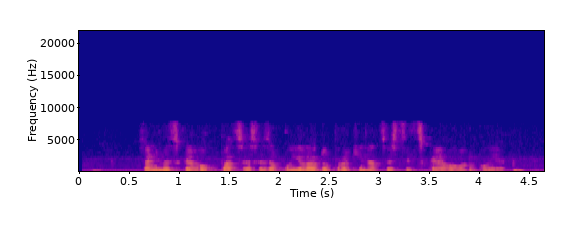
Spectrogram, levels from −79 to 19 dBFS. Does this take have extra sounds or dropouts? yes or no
no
